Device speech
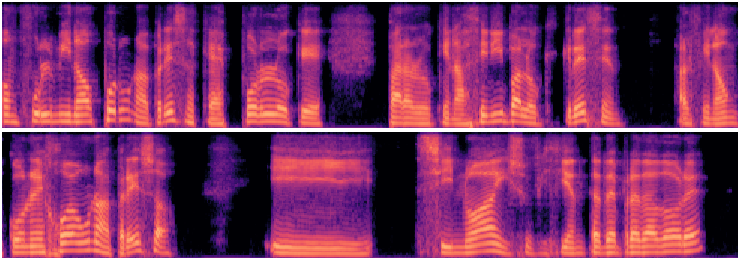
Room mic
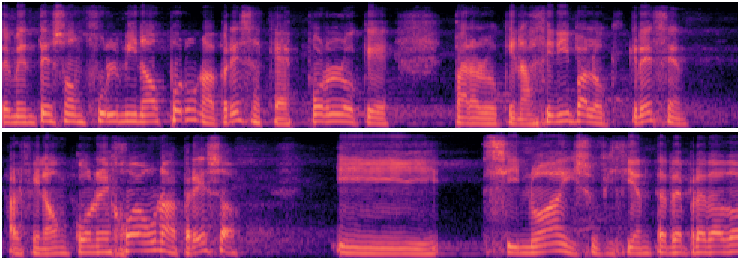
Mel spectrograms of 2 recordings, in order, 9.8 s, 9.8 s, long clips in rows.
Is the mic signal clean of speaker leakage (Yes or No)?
No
